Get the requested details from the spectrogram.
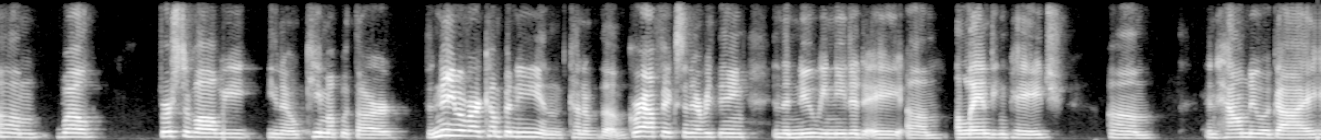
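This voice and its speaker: A woman talks in a normal speaking voice at medium pitch, with ordinary pitch variation. The recording is very clean, with a silent background. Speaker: quilting charity organizer. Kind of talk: casual interview storytelling.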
